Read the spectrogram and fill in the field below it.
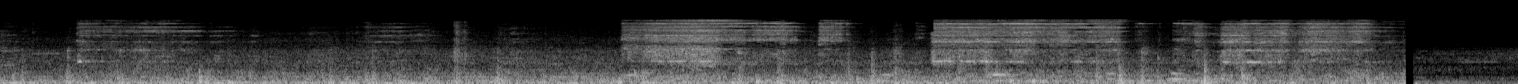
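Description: A train rolls past close by with a heavy rumble.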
